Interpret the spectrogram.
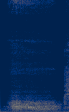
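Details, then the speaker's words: Vocal imitation of a heart murmur, the swirling sound of blood flowing past a small tear in the endocardium, contrasted with normal smooth flow; murmur as heard at a physical. "as the blood's going through your arteries but if it's swirling it sounds like this and they write on your chart huh got a heart murmur here"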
